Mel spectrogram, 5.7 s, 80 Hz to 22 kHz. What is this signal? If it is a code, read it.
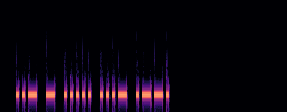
Morse code, heard as a keyed tone, about 20 wpm, 700 Hz. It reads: UT5VP
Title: DXCC-100 Call Signs - 5 Characters - Repeated 3x - 20wpm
